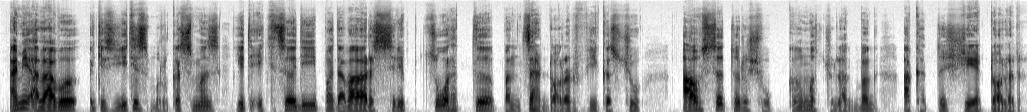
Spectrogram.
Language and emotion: Kashmiri, neutral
